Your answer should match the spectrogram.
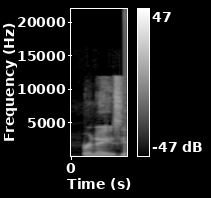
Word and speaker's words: Bernays: So he teamed up with Bernays, Bermate. How do you say it? – Edward Bernays. Edward, right? – Bernays, yeah.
